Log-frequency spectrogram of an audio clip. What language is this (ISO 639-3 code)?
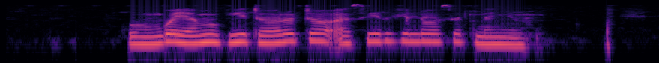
kln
